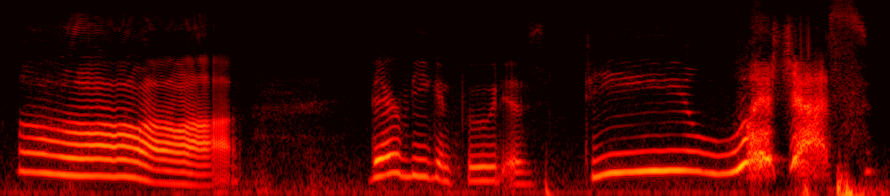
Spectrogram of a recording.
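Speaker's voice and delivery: slow, every word lingered over, long drawn-out ah. A speaker demonstrating using the voice differently to listeners: stretched-out words. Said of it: "stretch out your words".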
